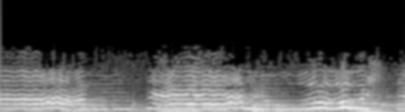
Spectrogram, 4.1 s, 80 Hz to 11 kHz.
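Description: A woman's voice singing ornamented, wavering melismatic phrases in maqam Huzam over steady low accompaniment, with a short break about a second and a half in. The sound is that of an early 1930s studio recording, with no high treble.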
